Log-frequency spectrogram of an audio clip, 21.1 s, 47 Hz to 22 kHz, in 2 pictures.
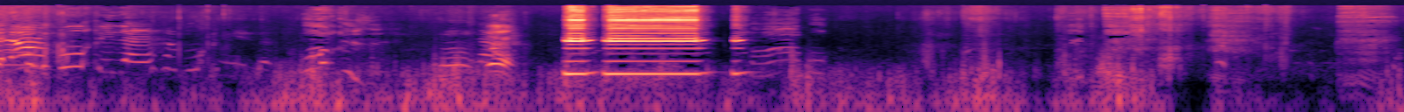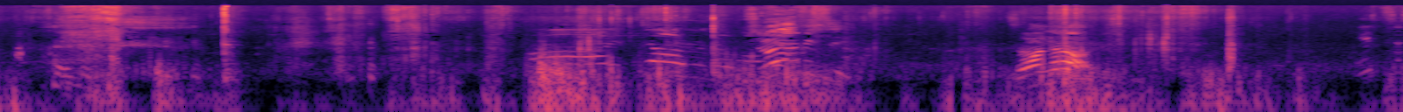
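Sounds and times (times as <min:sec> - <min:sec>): people talking: 0:00.0 - 0:04.5, 0:14.6 - 0:16.9
truck horn blaring: 0:04.3 - 0:05.7.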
